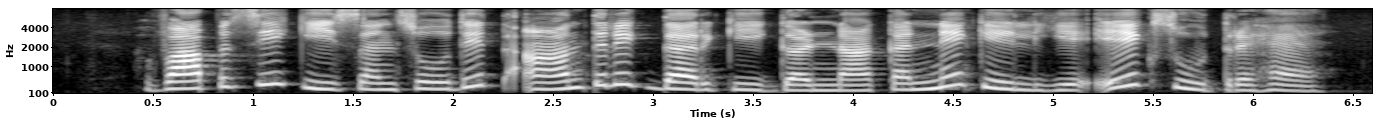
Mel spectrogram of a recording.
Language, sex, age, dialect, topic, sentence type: Hindi, female, 18-24, Garhwali, banking, statement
